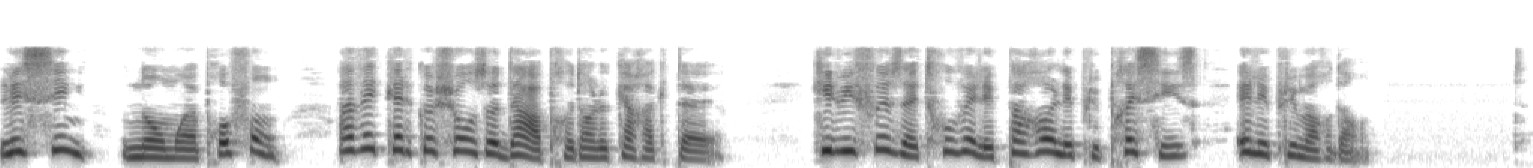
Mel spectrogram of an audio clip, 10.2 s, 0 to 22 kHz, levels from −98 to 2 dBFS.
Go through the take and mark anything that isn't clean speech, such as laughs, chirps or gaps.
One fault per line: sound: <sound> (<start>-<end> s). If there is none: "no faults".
no faults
